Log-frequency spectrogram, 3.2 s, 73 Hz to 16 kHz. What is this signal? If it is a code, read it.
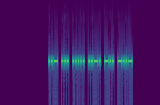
Morse code, heard as a keyed tone, about 46 wpm, 700 Hz. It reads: US5FDX
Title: DXCC-100 Call Signs - 6 Characters - Repeated 2x - 45wpm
